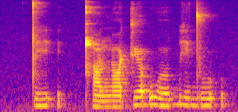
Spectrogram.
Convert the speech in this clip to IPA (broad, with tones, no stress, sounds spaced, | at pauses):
t̪ i˧ ʔ | qʰ ɛ˨ ŋ ɑ˨ kʲ ɔ˧ ʔ w ʊ˨˦ ɓ i˦ d̪ u˦ ʔ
